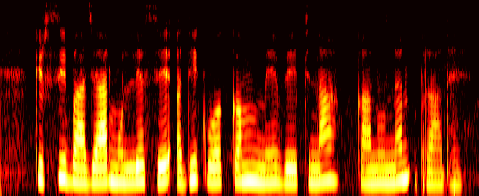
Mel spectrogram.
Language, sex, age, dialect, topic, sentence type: Hindi, female, 25-30, Garhwali, agriculture, statement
